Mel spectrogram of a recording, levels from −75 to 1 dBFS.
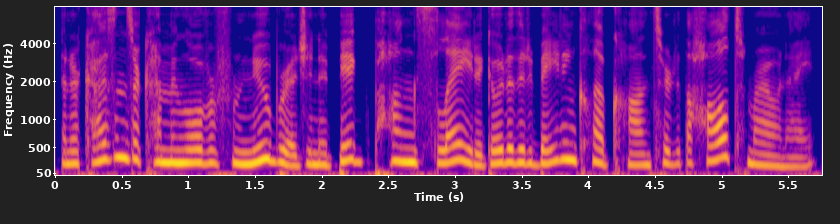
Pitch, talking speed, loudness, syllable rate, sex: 230 Hz, 260 wpm, -14 LUFS, 6.4 syllables/s, female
